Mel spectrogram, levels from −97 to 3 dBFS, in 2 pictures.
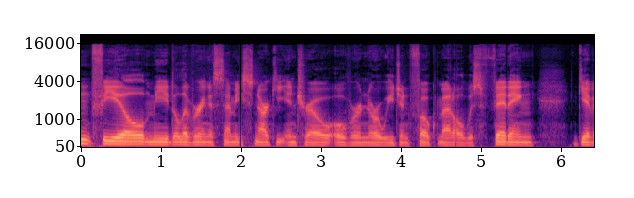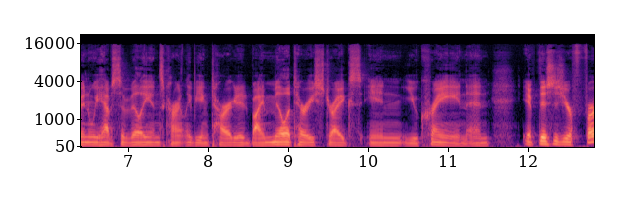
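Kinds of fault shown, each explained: Gap at a join of encoded pieces: the speech was encoded as separate pieces and spliced without trimming, so each piece's leading encoder delay and padded final frame remain as dead air. Continuous speech drops out abruptly, edges smeared by the codec, then resumes exactly where it stopped. There is a 23 ms gap from 1.98 to 2.00 s, between "me delivering a semi" and "snarky intro over", and a 17 ms gap at 4.68 s, just before "was fitting given we".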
